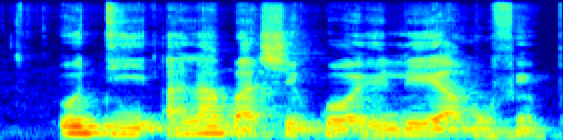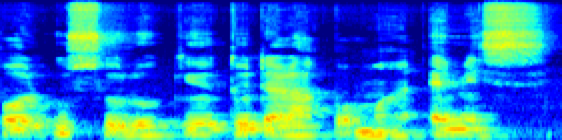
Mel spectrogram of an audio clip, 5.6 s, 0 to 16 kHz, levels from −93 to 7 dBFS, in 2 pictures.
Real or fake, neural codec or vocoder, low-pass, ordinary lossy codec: real; none; 14.4 kHz; none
